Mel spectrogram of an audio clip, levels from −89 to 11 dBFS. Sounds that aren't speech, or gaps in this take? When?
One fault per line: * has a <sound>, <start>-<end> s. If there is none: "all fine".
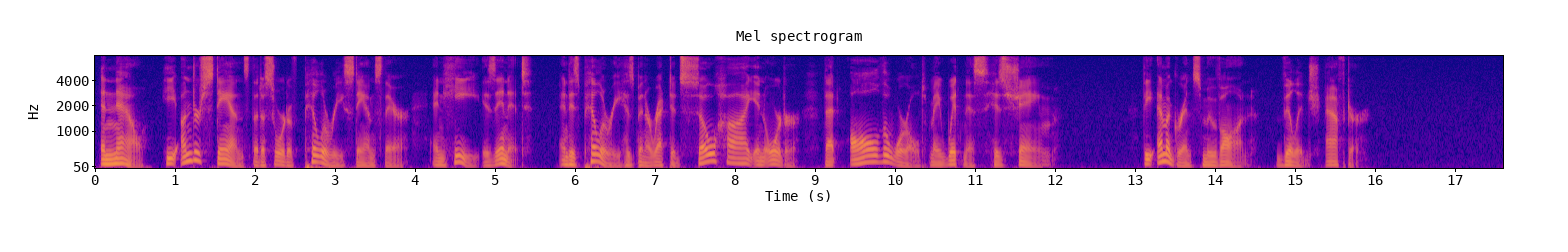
all fine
